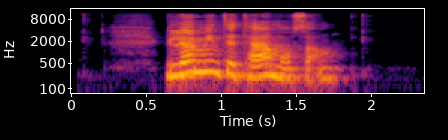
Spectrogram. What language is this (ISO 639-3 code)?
swe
